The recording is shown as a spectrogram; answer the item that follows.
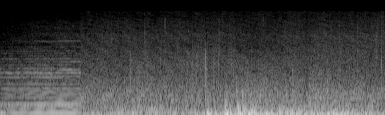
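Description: A thunderstorm sound effect follows a brief fading musical tone: rain hisses steadily while a low, heavy rumble of thunder swells midway and rolls on loudly.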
